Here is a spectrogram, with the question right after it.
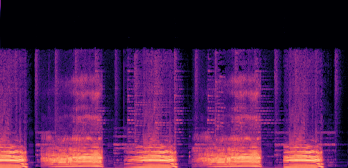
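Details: Domestic cow mooing in a children's lesson on domestic animals: five deep, steady, drawn-out moos, some over a second long, separated by short gaps, with faint music underneath.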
